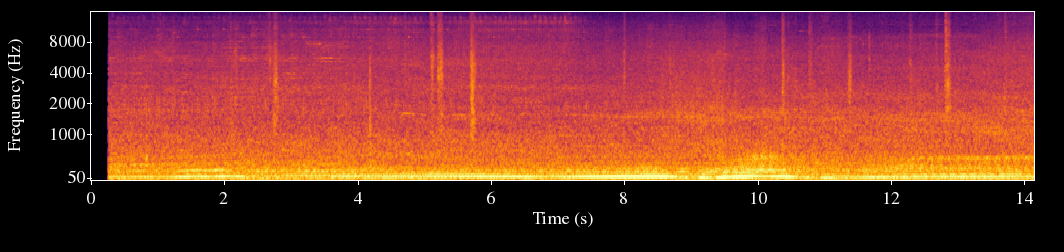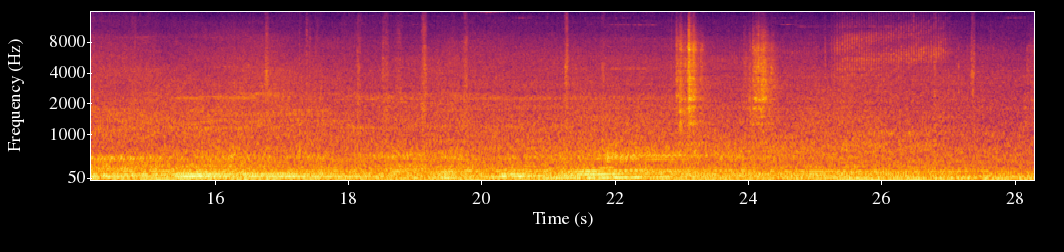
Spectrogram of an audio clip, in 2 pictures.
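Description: Lamborghini Murciélago LP650-4 Roadster's V12 engine idling steadily, swelling louder briefly about a third of the way through. Two sharp clicks near the end.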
